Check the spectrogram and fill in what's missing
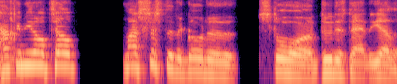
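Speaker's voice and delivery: play-acted, mad, protesting angry outburst. Retelling complaining to mom about the sister: imitating own angry complaint. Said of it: "And so I was mad".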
